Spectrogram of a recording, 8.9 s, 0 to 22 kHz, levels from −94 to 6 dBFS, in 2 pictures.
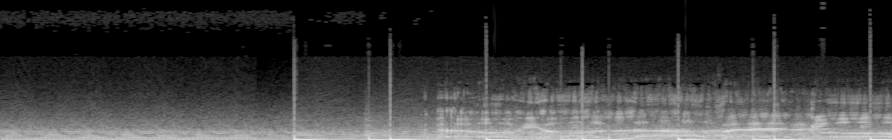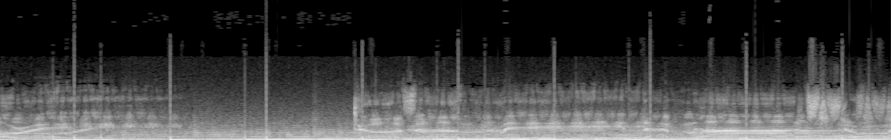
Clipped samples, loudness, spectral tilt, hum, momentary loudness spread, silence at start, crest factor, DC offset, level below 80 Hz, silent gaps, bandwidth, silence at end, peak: under 0.1%; -11 LUFS; -6 dB/octave; none; 12 LU; 0 s; 10 dB; under 0.1%; -14 dBFS; none; 8.4 kHz; 0 s; 0 dBFS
